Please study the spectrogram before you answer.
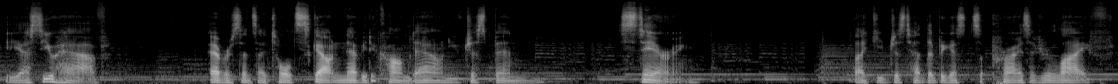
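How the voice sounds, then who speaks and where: A man acting in an ASMR roleplay as a caring, wry young supervillain roommate, speaking softly and conversationally with hesitant pauses and gentle teasing. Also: sits low, little pitch movement, gravelly, music in the background, heavily acted. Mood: soft, evasive.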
